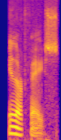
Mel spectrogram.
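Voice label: "interface", English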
